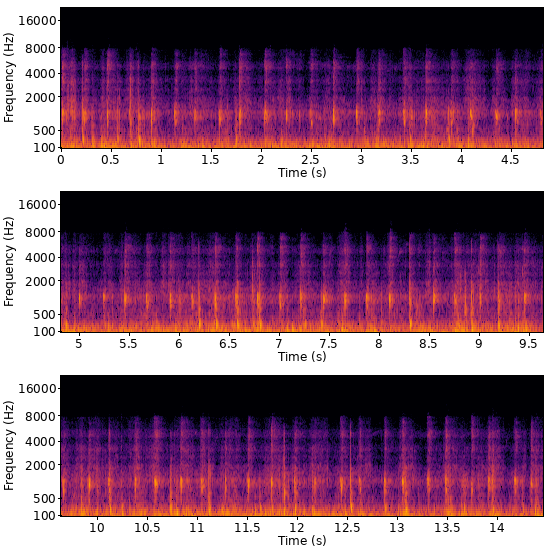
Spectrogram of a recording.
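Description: A pony's hooves clip-clopping in a steady, even rhythm of hoofbeats as it is ridden, over a steady low rumble.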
